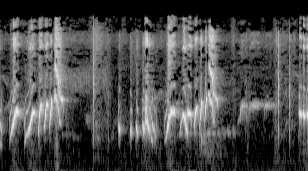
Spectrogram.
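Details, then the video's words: Bornean white-rumped shama, emotional lure song: quick series of rising whistled upslurs in rapid succession, a pause, another rising series, then a thin level whistle and a brief loud note. "PANCINGAN MURAI BORNEO EMOSI..!! HITUNGAN DETIK LANGSUNG NYAUT"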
